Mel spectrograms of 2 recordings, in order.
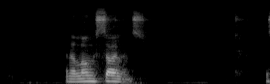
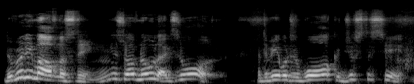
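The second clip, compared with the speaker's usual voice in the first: much higher, louder earthworm; 7 semitones higher, 6 dB louder than usual. Acted. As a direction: pronounce it high and lofty. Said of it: "the earthworm said".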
